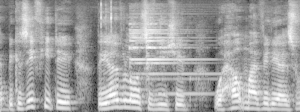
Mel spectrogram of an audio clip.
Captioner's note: bell rings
